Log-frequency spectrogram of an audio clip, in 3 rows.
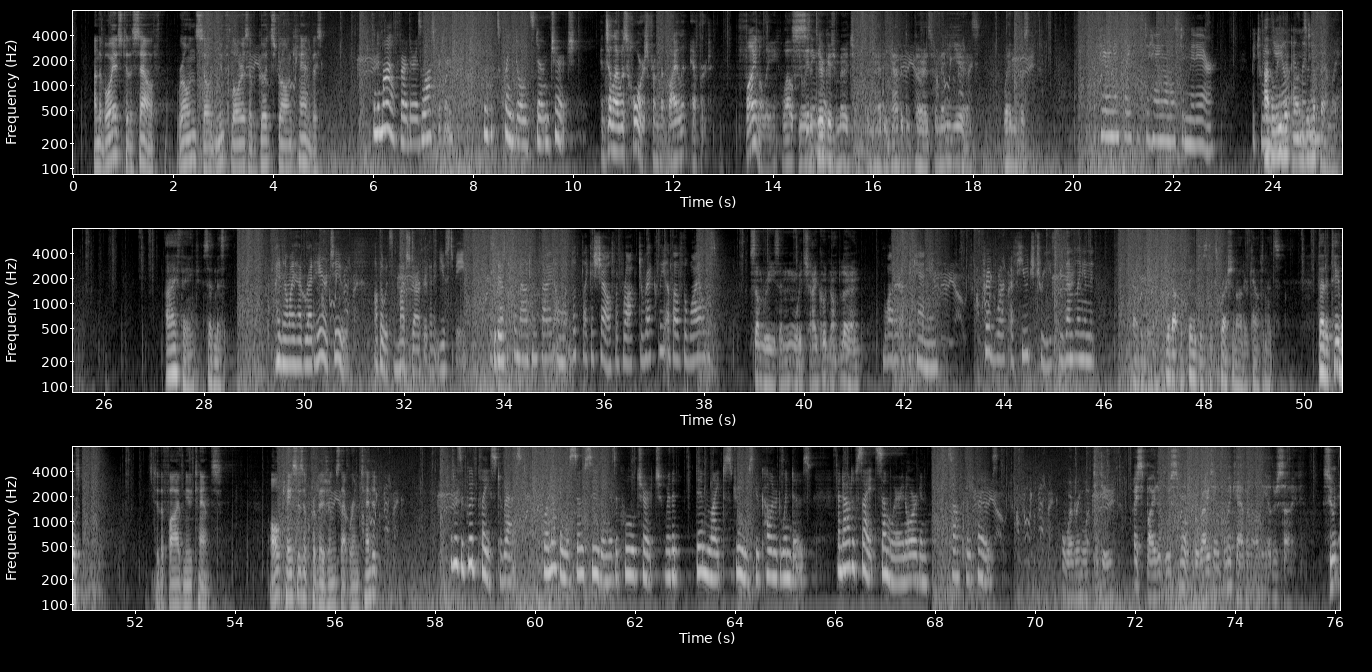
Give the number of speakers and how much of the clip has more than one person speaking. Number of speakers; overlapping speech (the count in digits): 7, about 3%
